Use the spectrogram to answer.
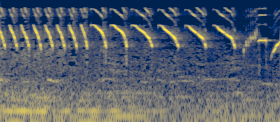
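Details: Canary training song: a run of fast falling chirps, then slower, longer downward-slurred whistles spaced about every quarter second, ending with a brief rising note.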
